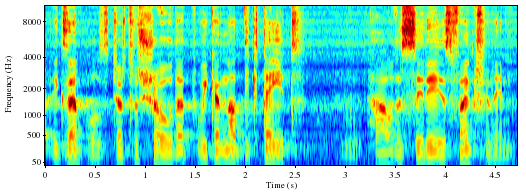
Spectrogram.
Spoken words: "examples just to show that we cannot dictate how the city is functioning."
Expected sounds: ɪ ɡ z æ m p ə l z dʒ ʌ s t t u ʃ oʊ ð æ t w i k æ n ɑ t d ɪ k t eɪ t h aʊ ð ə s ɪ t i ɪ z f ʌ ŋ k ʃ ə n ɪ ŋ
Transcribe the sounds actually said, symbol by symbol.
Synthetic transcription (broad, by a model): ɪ ɡ z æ m p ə l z dʒ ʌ s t t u ʃ oʊ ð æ t w i k æ n ɑ t d ɪ k t eɪ t h aʊ ð ə s ɪ t i ɪ z f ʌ ŋ k ʃ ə n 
